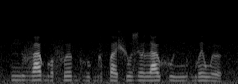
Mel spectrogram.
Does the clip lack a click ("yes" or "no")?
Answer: yes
